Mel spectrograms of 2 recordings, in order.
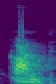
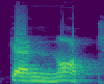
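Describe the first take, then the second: First: It is said contracted as one syllable. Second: It is said in full as two syllables. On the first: "সেটার উচ্চারণ হবে কান্ট" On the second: "এরকম ভাবে বললে তুমি ক্যান নট"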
